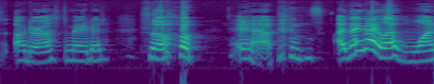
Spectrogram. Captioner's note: laughs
